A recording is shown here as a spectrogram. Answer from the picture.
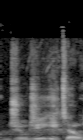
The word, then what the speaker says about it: Junji Ito: Junji Ito, who's a famous horror manga artist.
